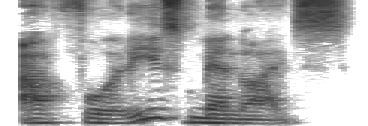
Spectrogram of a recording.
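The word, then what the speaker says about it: ἀφωρισμένος: Vamos agora fazer a pronúncia, palavra por palavra, do versículo de número 1. Paulus, doulos, Iesu, Christou, kletóis, apóstolos, aforismenos, eis, evangelion, teu.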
